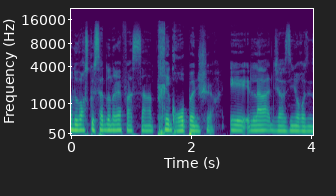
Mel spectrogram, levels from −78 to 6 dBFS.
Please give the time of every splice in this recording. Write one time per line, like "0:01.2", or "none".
none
